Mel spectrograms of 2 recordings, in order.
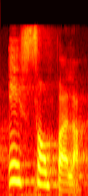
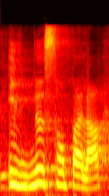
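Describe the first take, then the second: First: "ils sont pas là" with "ils" cut to "i"; familiar reduced form. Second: "ils ne sont pas là" with the L of "ils" and "ne" sounded; full negation form. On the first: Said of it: "Au lieu de dire ils ne sont pas là". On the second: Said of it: "Au lieu de dire". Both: Shown as a demonstration.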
